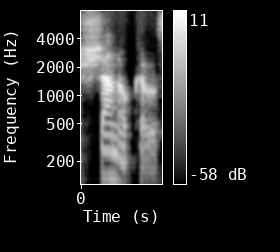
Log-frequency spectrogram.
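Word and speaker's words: seanfhocal: Oh, these are what are called shanuckle. So shan being old, and buckle is actually just a word.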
